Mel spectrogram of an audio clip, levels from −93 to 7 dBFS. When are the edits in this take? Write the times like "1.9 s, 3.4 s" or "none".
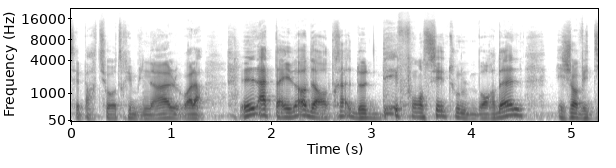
1.6 s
